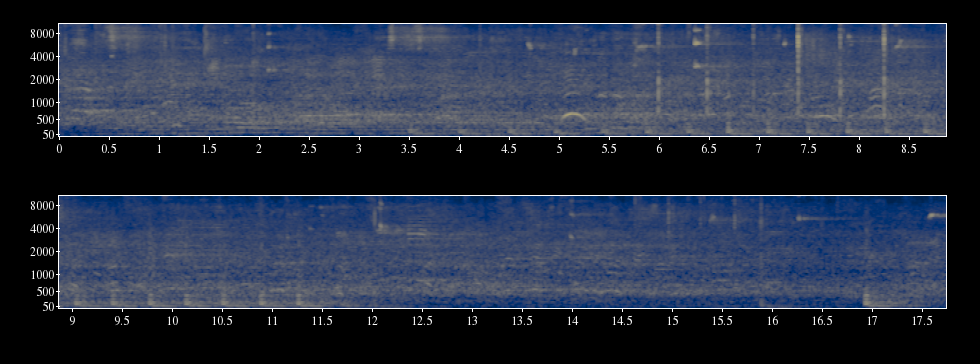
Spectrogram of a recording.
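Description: A crowd murmurs and cheers in a large echoing arena.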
